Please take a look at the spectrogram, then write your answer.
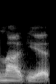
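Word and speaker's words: Maggia: the the Mafia the magia sounds about right so that's yeah I thought you should be pronounced similar to Mafia just with G's okay yeah exactly um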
